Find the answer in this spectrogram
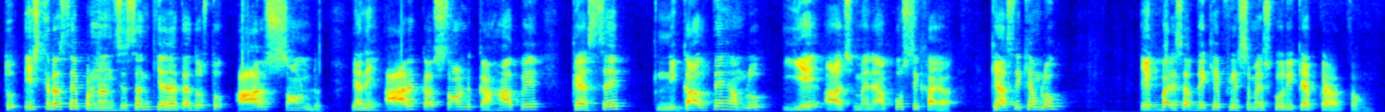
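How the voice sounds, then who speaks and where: Man teaching pronunciation, slightly high voice. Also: a bit bright. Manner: spells words letter by letter and drills them slowly; asks the class questions and answers them himself. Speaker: English teacher. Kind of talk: classroom pronunciation lesson.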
